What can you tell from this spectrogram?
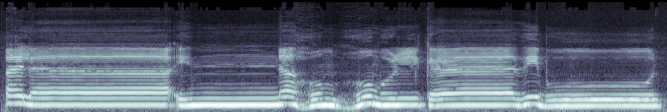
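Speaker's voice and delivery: slow chanted recitation with nasal ghunna; tajweed recitation. Shown as a demonstration. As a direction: chant slowly, hold the ghunna. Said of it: "फिर से नून का गुन्ना अदा करना है". (गुन्ना के साथ धीमी तिलावत)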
